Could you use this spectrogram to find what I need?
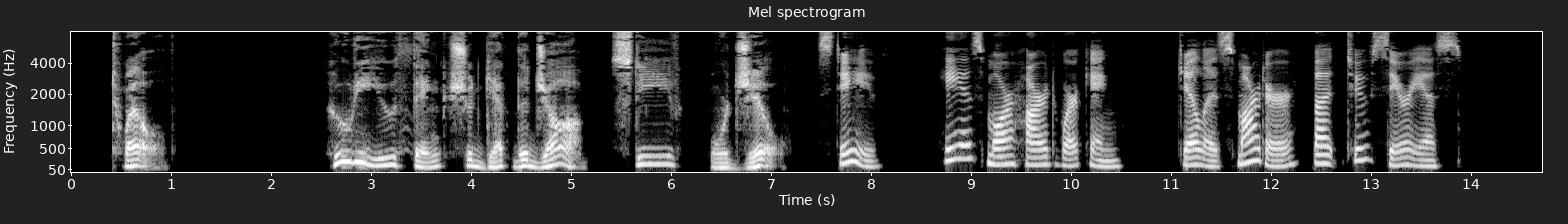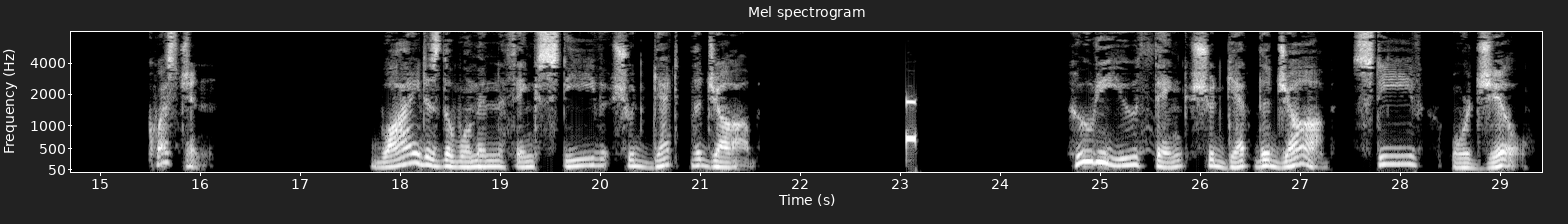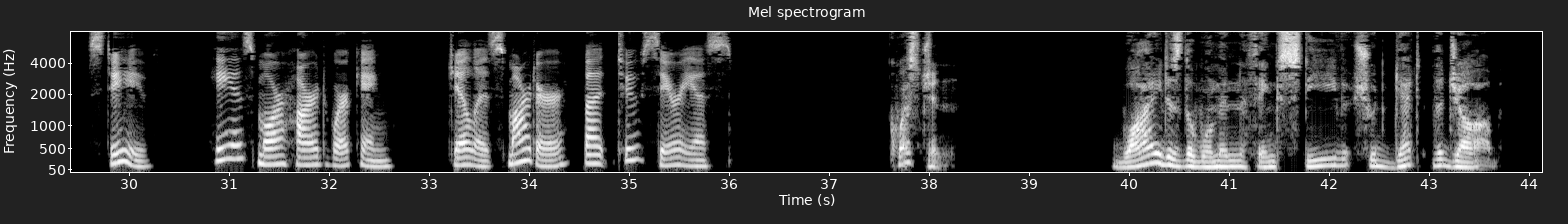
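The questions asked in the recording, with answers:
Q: Why does the woman think Steve should get the job?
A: He is more hardworking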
